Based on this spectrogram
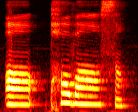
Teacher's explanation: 口型要大，舌头要往后缩，一部分气流要从鼻腔冲出 · Term: 鼻音 · IPA: [ɑ̃ prɔvɑ̃s]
